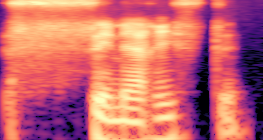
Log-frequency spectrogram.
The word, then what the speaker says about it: scénariste: Ah, ici, on va prononcer scénariste directamente a la S, sin pasar por la E.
